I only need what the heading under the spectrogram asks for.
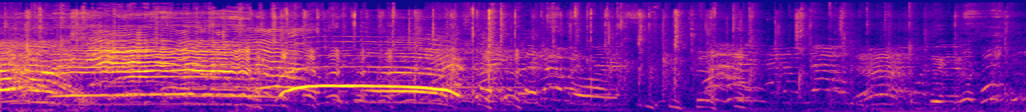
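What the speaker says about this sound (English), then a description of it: "Give her a round of applause!" Audience at a live stage show cheering and shouting loudly, with only light clapping mixed in, then settling into noisy crowd chatter.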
